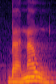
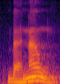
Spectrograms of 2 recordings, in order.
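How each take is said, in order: The two takes are said the same way.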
